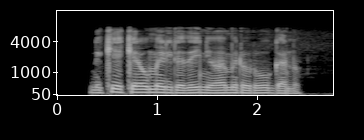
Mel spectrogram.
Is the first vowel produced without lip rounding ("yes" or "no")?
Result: yes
